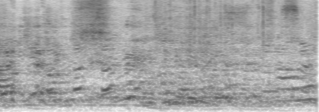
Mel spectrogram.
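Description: Chatter of several people talking over one another, the words indistinct.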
